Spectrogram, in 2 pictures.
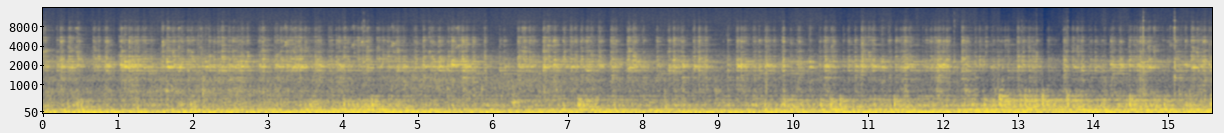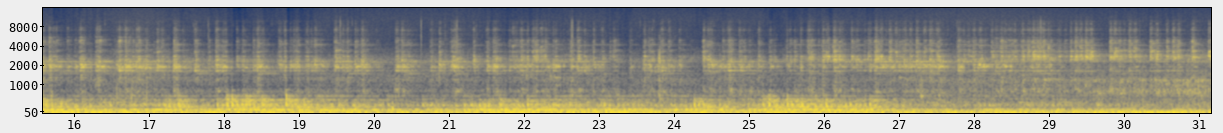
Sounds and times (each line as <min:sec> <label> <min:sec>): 0:00.0 people walk making the structure shake slightly 0:31.1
